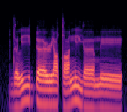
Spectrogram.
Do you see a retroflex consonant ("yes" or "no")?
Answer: yes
